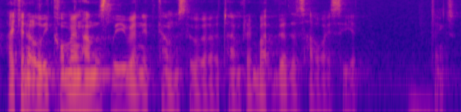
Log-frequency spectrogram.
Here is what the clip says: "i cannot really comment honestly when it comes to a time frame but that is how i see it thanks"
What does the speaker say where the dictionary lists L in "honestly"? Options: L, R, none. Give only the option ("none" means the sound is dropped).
L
